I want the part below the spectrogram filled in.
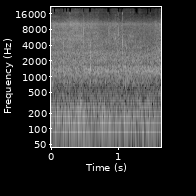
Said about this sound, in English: Well, the wind has calmed down a lot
